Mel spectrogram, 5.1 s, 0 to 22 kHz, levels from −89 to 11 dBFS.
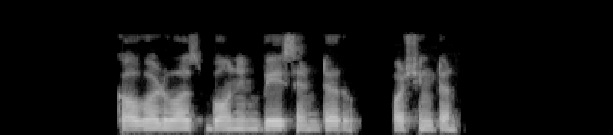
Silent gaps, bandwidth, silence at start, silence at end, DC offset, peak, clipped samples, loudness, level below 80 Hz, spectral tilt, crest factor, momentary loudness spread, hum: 3.02-3.25 s; 7.8 kHz; 1 s; 1.3 s; under 0.1%; -2 dBFS; under 0.1%; -18 LUFS; -62 dBFS; -5 dB/octave; 16 dB; 8 LU; none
